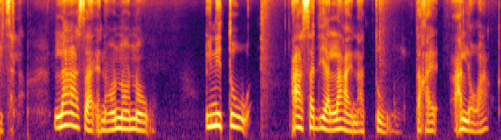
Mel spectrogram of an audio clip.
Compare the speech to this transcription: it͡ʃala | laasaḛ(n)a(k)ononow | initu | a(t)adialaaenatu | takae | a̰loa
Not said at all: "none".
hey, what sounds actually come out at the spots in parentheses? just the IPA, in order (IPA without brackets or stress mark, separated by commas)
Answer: n, none, s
